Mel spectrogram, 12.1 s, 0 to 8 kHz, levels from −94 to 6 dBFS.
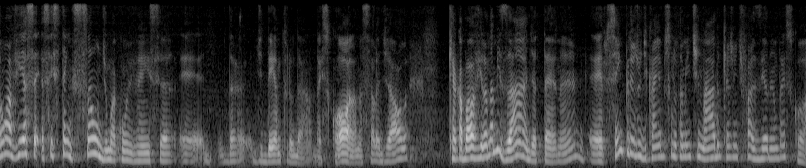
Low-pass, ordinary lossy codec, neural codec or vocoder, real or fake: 7.2 kHz; none; vocoder, 22.05 kHz, 80 mel bands, WaveNeXt; fake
